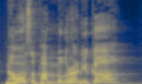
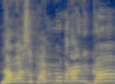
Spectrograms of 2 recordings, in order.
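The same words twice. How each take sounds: First: The voice is at a lower pitch. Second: The voice is at a higher pitch.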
